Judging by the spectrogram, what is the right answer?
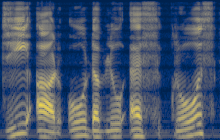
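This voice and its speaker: A man's voice: mid-range voice, expressive, a bit bright, no room sound, recorded from a distance, muffled recording. A man teaching a kindergarten revision lesson. He spells each word letter by letter and repeats it. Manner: slow, spells words letter by letter and repeats them.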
